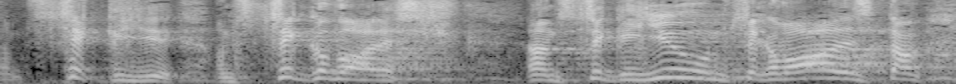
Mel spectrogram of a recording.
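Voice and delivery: put-on high-pitched, relentless, nonstop yelling. Retelling a fight, the speaker quotes a woman who won't stop: retelling her yelling. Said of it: "she won't stop yelling".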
